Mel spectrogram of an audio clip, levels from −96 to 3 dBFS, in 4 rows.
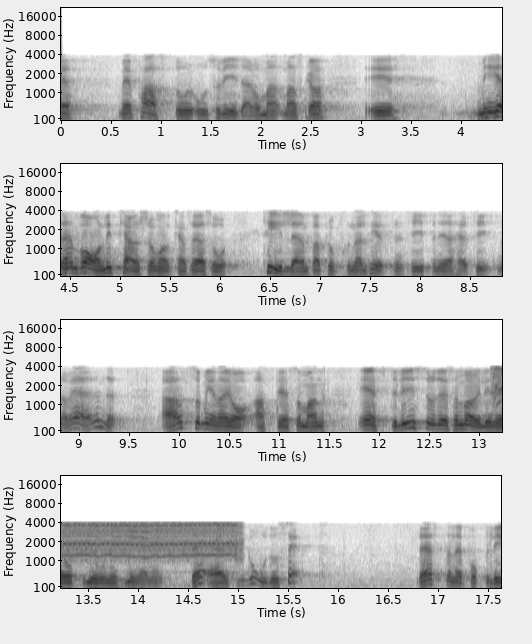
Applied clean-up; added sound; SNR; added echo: none; Camera; 4 dB; none.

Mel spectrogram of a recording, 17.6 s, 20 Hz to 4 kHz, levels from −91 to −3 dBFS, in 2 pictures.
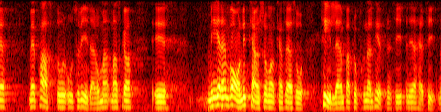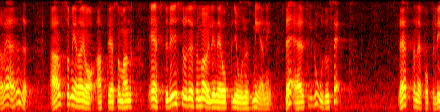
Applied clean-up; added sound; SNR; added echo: none; none; none; none.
